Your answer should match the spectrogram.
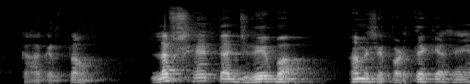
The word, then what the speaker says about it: تجربہ: بھی بتائیے گا کہ ہم عام طور پر اس کو تجربہ پڑھتے ہیں۔ تجربہ بالکل غلط ہے۔ تجربہ اور تجربات، یہ ہے اس کا درست تلفظ۔ بہترین، وہ جیسے اس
